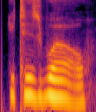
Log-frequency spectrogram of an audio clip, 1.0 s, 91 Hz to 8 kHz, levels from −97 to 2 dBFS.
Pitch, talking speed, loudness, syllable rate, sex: 160 Hz, 190 wpm, -16 LUFS, 3.8 syllables/s, female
